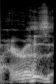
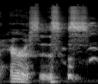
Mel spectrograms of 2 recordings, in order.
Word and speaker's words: Harrah's: And she was talking about the casino Harrah's and called it Harris's.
